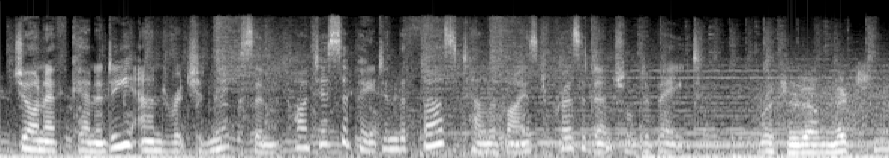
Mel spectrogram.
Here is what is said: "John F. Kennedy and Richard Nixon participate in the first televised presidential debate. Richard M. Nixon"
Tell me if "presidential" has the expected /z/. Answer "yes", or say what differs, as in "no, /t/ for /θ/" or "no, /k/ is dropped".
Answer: yes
